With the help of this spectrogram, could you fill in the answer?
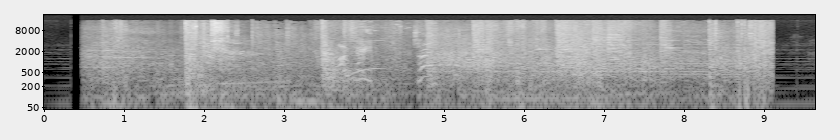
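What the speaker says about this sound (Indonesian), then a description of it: "aksi tembak-tembakan tak terhindarkan lagi" Dense, continuous clatter of gunfire and crashing effects from a shootout in a Hong Kong crime film runs for most of the stretch, loud and busy, with voices shouting over the chaos.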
